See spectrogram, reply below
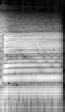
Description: sax; Winds

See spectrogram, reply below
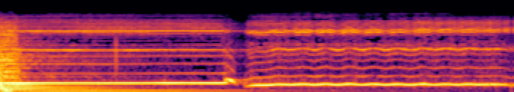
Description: voice eee eee; Loops; Phonky

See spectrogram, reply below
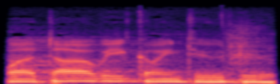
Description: what are we going to do SUNG

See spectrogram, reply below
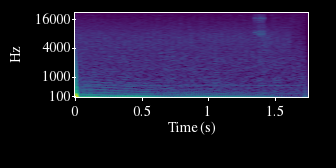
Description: drop bass, kicks heartbeats

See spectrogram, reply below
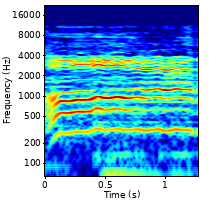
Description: "oh", old woman sung; ooh ahh

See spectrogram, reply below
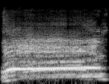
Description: yeah group

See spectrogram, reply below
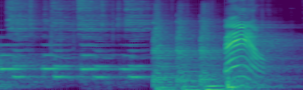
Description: keys, jazz loops

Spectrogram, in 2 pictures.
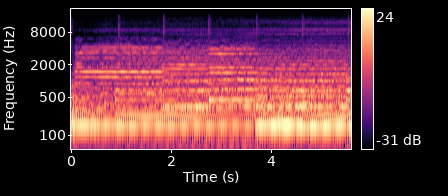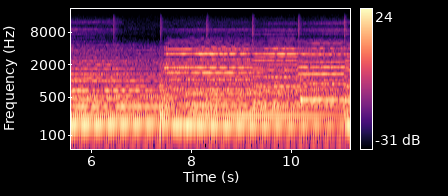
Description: strings, Sad

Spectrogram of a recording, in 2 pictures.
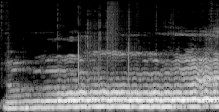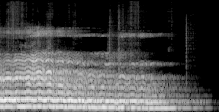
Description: moan

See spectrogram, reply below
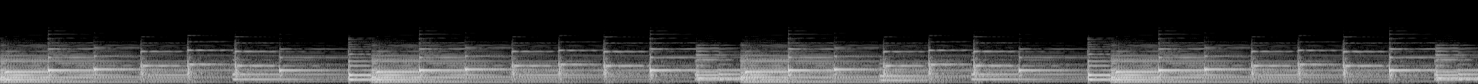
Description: piano, Loops, Sad

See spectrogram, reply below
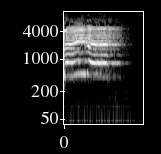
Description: baby SUNG, Voice; ooh ahh

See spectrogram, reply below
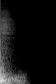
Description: Kicks

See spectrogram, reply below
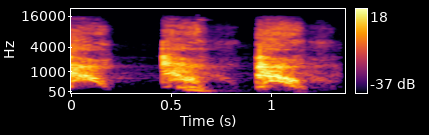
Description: arf arf arf; ooh ahh; human

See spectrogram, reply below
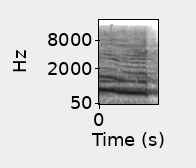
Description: ooh, Voice

